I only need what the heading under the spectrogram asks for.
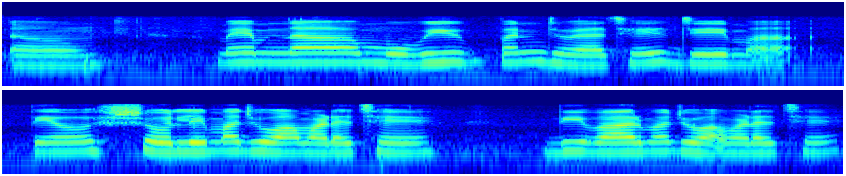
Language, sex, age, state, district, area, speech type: Gujarati, female, 18-30, Gujarat, Surat, rural, spontaneous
